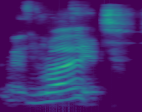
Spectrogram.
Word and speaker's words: wrote: war is from wear wrote so the W silent is from right so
